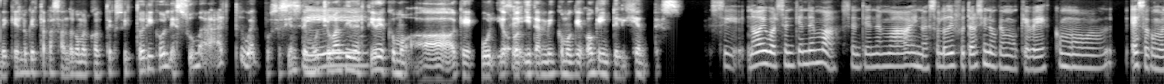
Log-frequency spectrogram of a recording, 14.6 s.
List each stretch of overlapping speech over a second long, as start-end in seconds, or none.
3.5-4.7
